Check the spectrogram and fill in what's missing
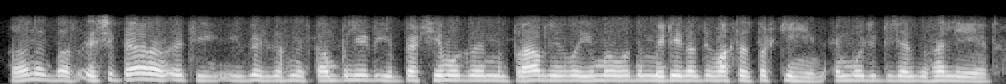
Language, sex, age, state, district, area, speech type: Kashmiri, male, 30-45, Jammu and Kashmir, Bandipora, rural, conversation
